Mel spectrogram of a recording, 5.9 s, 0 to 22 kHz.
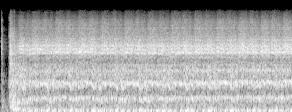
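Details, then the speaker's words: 1965 Datsun 320 revived after 20+ years with rebuilt carburetor, electric fuel pump giving far too much pressure and flooding the bowl, coil jumpered; starter cranks steadily six seconds with even churn but never fires; owner suspects no spark. "I wonder, maybe we're not getting spark. Do I have time to even test for spark? Not really."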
